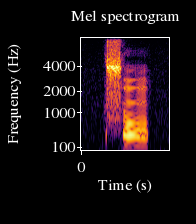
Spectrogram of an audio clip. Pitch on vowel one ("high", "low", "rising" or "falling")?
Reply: low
